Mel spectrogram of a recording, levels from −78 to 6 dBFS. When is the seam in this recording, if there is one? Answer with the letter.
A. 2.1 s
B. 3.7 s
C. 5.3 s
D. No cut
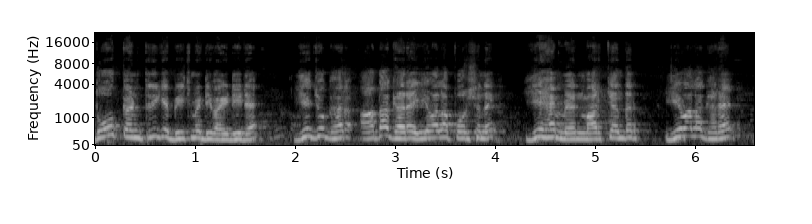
D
